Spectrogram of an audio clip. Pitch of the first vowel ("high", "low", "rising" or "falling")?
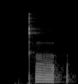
low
